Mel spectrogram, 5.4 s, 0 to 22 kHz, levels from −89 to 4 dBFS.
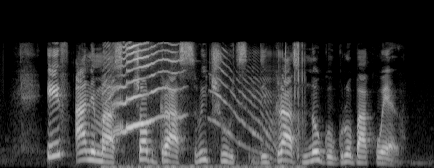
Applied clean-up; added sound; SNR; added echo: none; Squeak; 0 dB; none.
